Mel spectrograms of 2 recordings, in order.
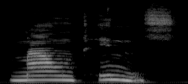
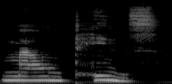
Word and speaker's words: mountains: paints powinniśmy powiedzieć Mountains tutaj błąd polega na tym że widzimy cząstkę a II i myślimy że to jest ej a wychodzi na to że tak nie jest bo bardziej to wpada w takie i czyli Mountains I love Spain Mountains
